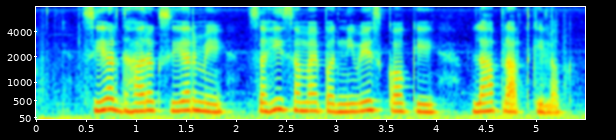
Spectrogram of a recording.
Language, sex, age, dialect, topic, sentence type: Maithili, female, 25-30, Southern/Standard, banking, statement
